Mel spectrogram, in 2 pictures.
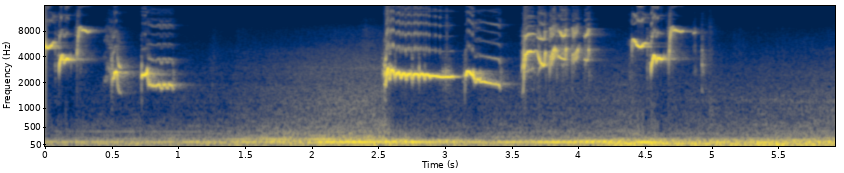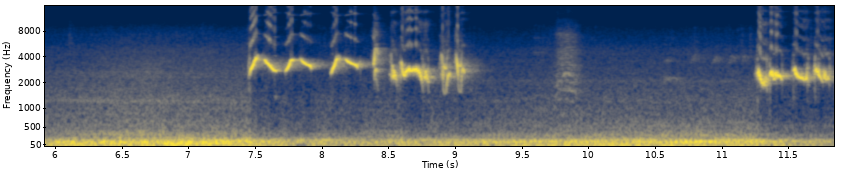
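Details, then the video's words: Singing orange-headed thrush from Singaraja, North Bali, meant to coax quiet birds into song: loud bursts of ringing, warbling and buzzy notes separated by pauses of several seconds, with a continuous low hum throughout. "Gak Sabar ANIS MERAH Mau Nyaut Gacor❗❗❗Pancingan Ampuh Buat Burung Dirumah yang lagi Malas Bunyi"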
